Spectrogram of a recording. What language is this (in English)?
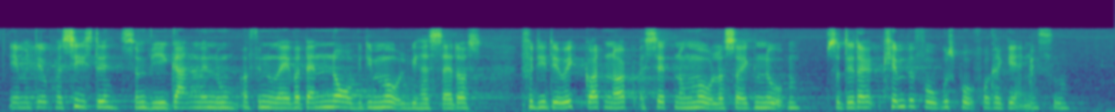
Danish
